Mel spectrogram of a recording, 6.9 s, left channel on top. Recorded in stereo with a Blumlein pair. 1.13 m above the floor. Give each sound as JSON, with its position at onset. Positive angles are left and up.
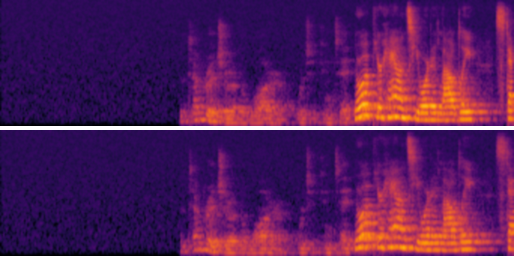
{"t": 2.4, "sound": "a man speaking", "azimuth_deg": 50, "distance_m": 2.0}
{"t": 4.7, "sound": "a woman speaking", "azimuth_deg": 25, "distance_m": 0.5}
